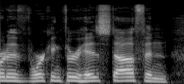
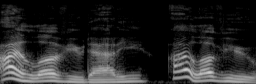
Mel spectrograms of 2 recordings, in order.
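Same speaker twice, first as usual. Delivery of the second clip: mock affectionate childlike voice; 3 semitones lower than usual. Imitating a four-year-old being lovey-dovey: imitating AJ being lovey-dovey. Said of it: "A J gets all lovey-dovey".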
